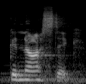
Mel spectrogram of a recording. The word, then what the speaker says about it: gnostic: Gnostic. Gnostic. If it's pronounced Gnostic, why is there a G in front of it?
